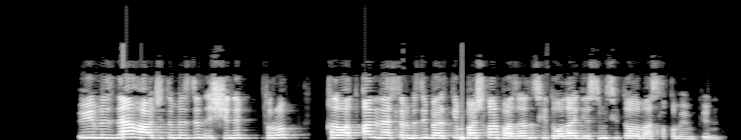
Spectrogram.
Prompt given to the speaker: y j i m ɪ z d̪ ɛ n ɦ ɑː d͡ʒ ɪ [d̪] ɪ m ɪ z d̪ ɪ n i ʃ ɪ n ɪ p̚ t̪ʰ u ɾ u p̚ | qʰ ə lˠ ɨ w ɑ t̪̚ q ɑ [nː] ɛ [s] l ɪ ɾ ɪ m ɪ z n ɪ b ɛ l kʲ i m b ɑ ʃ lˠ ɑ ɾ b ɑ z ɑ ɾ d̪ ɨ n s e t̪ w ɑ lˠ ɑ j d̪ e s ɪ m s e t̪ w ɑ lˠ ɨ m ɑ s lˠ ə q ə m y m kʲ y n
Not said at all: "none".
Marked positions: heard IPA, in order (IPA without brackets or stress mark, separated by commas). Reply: t̪, nː, s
